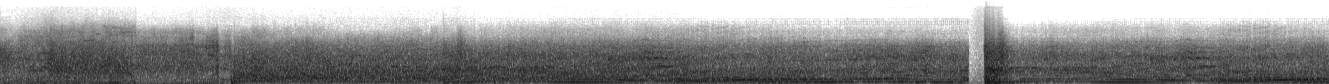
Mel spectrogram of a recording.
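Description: The engine of a black Rolls-Royce runs loudly, its pitch climbing steadily as the car pulls away and accelerates, with a brief break partway through before the engine noise resumes.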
